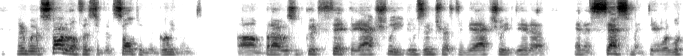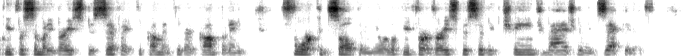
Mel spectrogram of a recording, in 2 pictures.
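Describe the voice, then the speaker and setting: A somewhat breathy man with an American accent talks at a very fast pace, his medium pitch following fairly even intonation. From Westchester County, New York. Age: 60s. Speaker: landscaping business owner. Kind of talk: podcast interview. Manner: halting, many fillers.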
